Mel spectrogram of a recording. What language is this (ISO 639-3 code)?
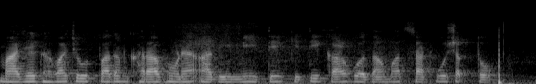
mar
